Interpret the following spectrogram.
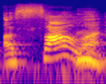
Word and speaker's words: ASALH: And so ASALA, as we pronounce our acronym, Yes, ma'am.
